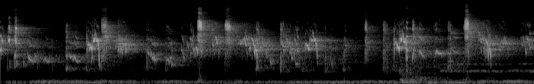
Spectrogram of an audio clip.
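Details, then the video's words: Contented budgerigar chirping steadily, a busy mix of high squeaks, whistled notes and buzzy chatter over a faint low hum. "Happy budgie chirping sound"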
